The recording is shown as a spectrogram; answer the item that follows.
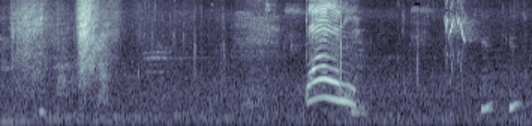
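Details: Hungry, injured lame cat found crying near a neighbour's door, crying from hunger rather than from its injury; one loud, drawn-out arched meow with a rising then falling tone, then two faint short mews, with brief rustles and voices around it.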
